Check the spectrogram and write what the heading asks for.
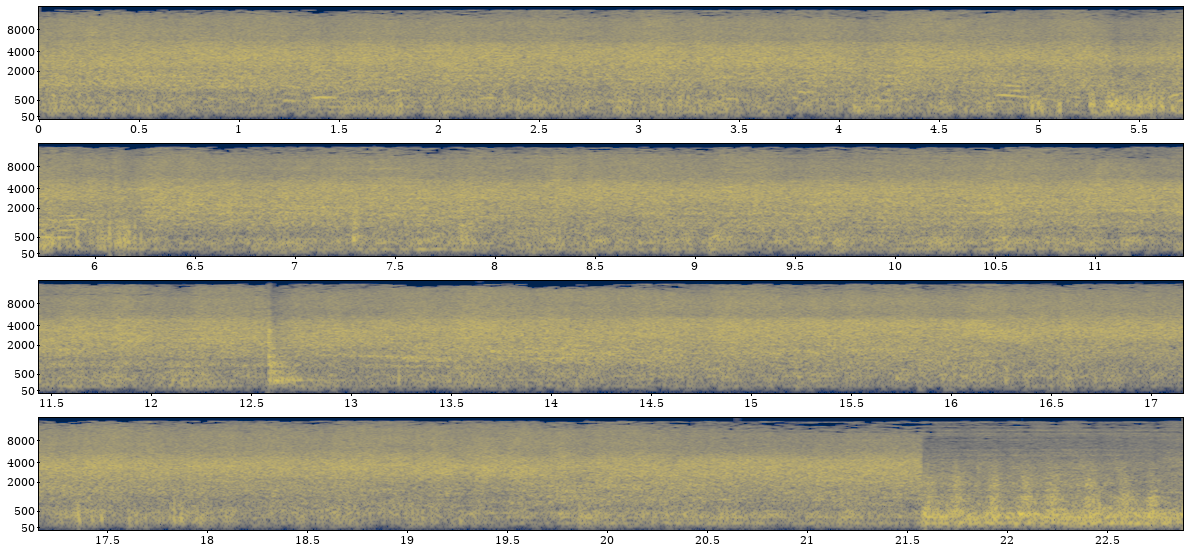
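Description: Steady, loud hiss of a steam locomotive under way, heard from inside its cab.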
